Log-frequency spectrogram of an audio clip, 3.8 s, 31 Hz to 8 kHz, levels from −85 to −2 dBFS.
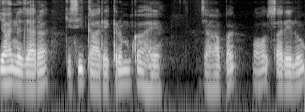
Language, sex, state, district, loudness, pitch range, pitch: Hindi, male, Bihar, Araria, -20 LUFS, 110-125 Hz, 120 Hz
